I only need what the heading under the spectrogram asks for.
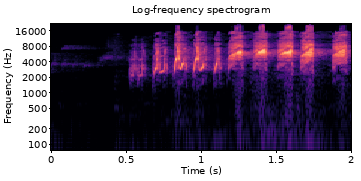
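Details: Flamboyan, a female calling a male, producing a rapid run of bright, high chattering notes that grow louder and more ringing, about ten notes in under two seconds.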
